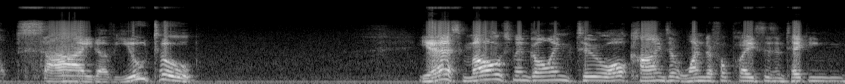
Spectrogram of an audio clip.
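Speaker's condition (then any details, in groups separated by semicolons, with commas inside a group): No condition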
